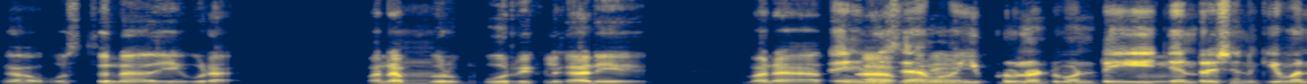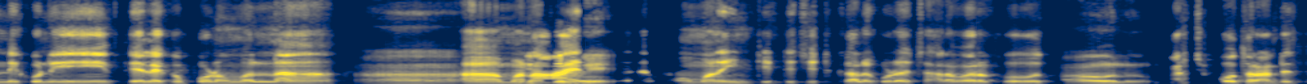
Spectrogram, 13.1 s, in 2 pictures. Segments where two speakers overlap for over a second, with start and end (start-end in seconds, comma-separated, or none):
none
